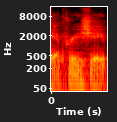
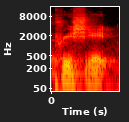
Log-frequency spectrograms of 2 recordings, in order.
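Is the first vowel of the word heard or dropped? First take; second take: heard; dropped. First: The opening vowel sound is clearly pronounced. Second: The opening vowel sound is left out. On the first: The speaker calls it right. "usually I do say appreciate" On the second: The speaker calls it wrong. "I just like said appreciate"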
